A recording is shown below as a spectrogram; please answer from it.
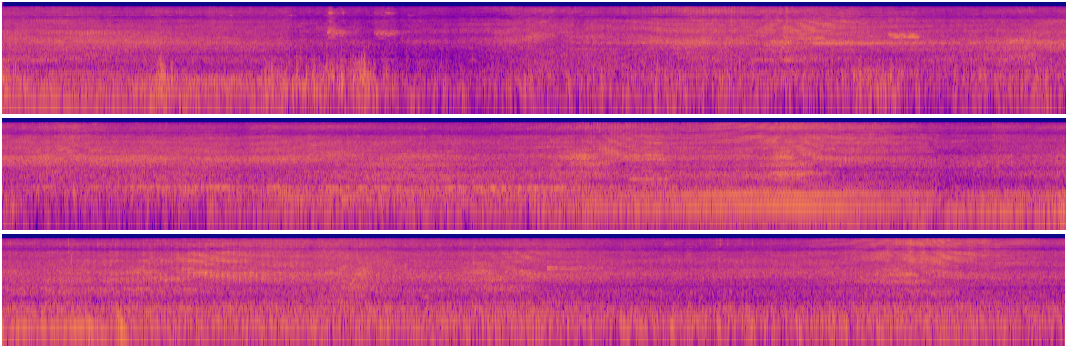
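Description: Road traffic on a busy multi-lane road: cars and vans driving by in a steady rush of tyre and engine noise. Just past the middle one louder vehicle engine passes, its pitch rising then falling as it goes by.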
